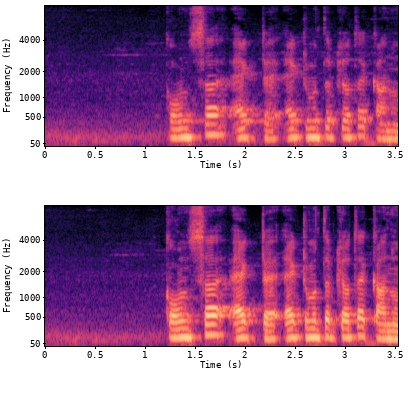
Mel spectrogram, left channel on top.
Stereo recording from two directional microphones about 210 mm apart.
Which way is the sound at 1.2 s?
55° right (ahead or behind).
